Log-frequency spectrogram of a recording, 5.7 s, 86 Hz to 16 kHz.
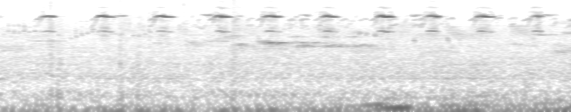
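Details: Eurasian wren in a garden in the Châtillonnais, Burgundy, France, on 31 May 2023: sharp, very high ticking notes repeated about twice a second over faint low background rumble.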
